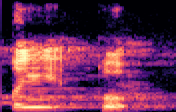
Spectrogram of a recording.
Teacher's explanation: qaf ya dari pangkal lidah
